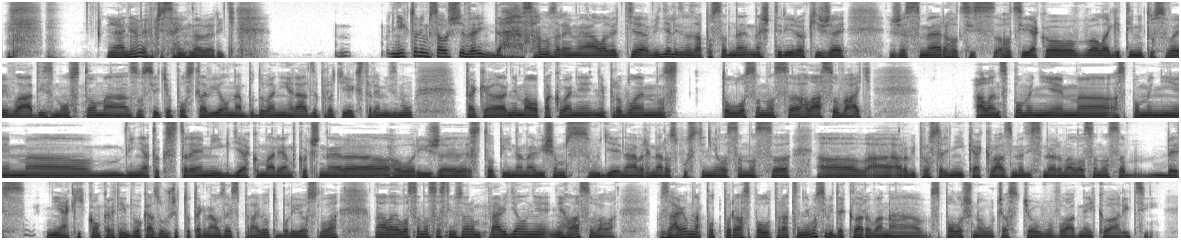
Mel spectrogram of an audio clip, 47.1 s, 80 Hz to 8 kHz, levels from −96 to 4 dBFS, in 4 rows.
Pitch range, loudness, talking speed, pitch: 110-120 Hz, -16 LUFS, 140 wpm, 115 Hz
